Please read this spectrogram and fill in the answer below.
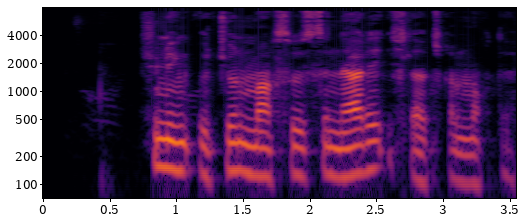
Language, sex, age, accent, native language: Uzbek, male, 18-24, Toshkent viloyati, Uzbek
